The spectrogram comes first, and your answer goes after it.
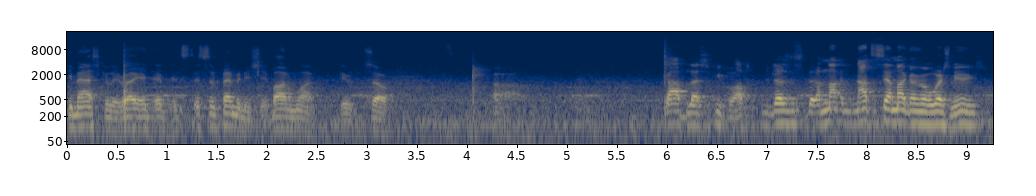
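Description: Here a young man with a low voice chats casually to camera from home, his phone at arm's length in the living room. He makes videos about dating and self-improvement, talks a little fast, and is crude and direct, repeating "bro" and "bottom line." Background noise is audible.

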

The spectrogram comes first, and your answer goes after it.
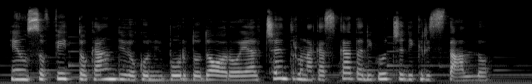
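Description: A woman reads an audiobook aloud, telling a first-person story with plenty of expression. Her voice sits at an ordinary middle pitch for a woman. Faint music plays softly behind her. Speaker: audiobook narrator. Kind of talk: scripted audiobook narration.

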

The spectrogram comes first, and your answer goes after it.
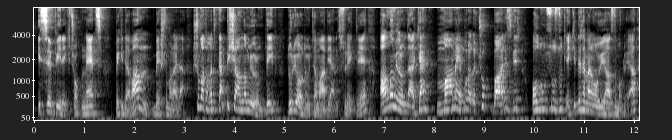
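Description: Energetic guy teaching a grammar lesson for exam prep, voice jumps all over, very emphatic. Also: on the high side. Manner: energetic, emphatic, addresses viewers as "hocam".

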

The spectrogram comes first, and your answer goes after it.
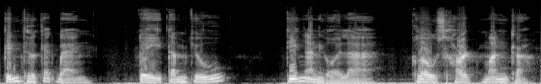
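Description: A man teaching mantra pronunciation in a spoken lesson, patiently repeating each sound slowly to demonstrate it and chanting the full mantra in a slow, drawn-out way. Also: lowish voice, animated, vocal fry.

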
